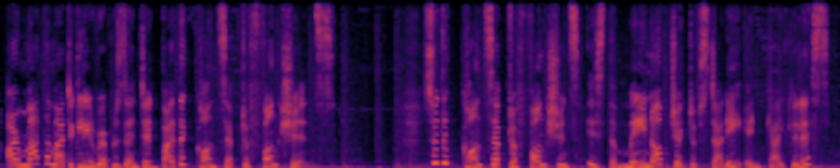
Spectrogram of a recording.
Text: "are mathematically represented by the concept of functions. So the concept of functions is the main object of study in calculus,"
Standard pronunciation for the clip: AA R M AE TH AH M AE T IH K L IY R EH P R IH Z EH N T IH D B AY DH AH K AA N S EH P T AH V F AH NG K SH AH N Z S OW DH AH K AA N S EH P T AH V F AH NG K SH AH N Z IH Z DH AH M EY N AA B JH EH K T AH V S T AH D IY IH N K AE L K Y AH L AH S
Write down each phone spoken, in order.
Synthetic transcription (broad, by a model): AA R M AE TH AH M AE T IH K L IY R EH P R IH Z EH N T IH D B AY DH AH K AA N S EH P T AH V F AH NG K SH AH N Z S OW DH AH K AA N S EH P T AH V F AH NG K SH AH N Z IH Z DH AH M EY N AA B JH EH K T AH V S T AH D IY IH N K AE L K Y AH L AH S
